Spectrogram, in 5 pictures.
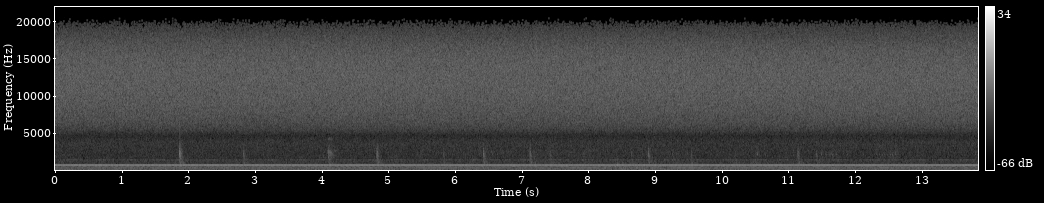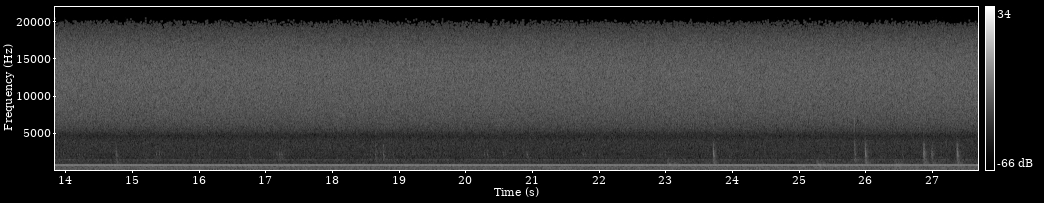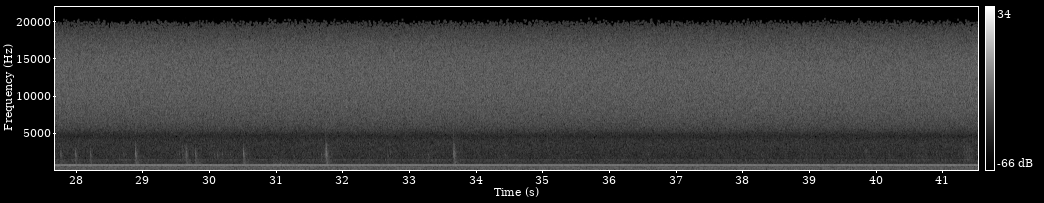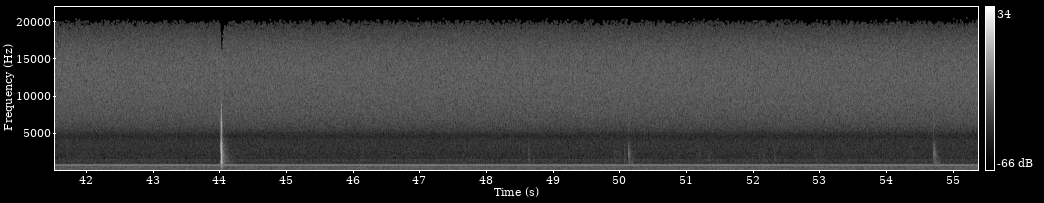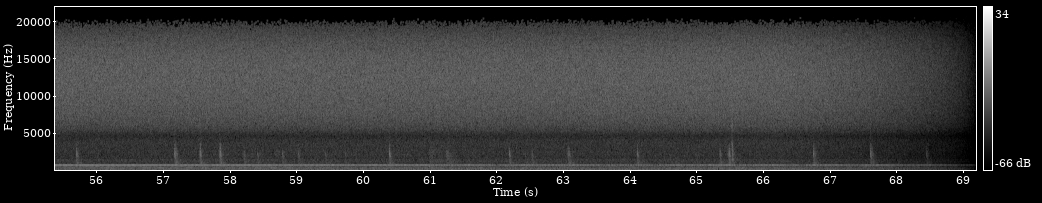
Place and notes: Grevenbroich, Germany - Rotation tones inside the wind generator
Recorded with a contact microphone this is the sound inside the metal tower of the wind generator. The wind is strong and the propeller at the top turns quite fast.
2 November 2012, ~16:00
